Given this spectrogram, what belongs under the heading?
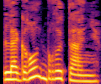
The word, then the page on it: La Grande Bretagne: French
